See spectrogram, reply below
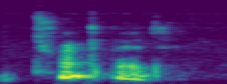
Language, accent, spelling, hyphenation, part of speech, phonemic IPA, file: English, Southern England, trackbed, track‧bed, noun, /ˈtɹækbɛd/, LL-Q1860 (eng)-trackbed.wav
- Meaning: 1. The layer of gravel or other foundation on which a railway track is laid 2. The land on which a railway (especially one that has been closed or dismantled) was built; the roadbed for a railroad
